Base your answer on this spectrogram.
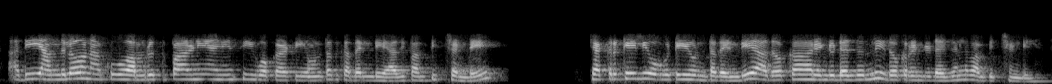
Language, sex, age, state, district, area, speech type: Telugu, male, 18-30, Andhra Pradesh, Guntur, urban, conversation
